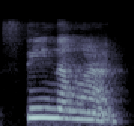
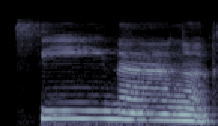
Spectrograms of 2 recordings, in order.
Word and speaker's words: sinangag: how to pronounce, but sinangag. Sinangag. So sinangag. I guess there's a difficulty on how to pronounce this NG since we have NG in our alphabet.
